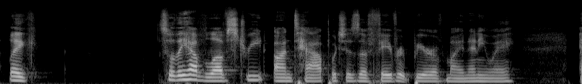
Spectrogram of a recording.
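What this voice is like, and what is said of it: Hoarse, strained voice. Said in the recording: “my voice is hashed ... I actually sound relatively like myself today. It's bad.”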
